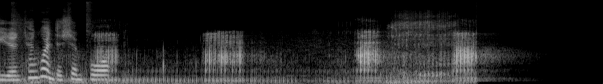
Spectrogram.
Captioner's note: snores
